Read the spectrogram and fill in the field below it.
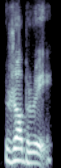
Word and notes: robbery: Indian

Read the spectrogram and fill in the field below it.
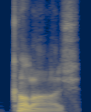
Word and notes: collage: British English

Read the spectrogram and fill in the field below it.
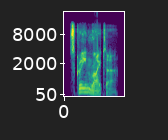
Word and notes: screenwriter: British English

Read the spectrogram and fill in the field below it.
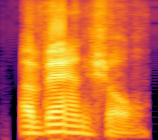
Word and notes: evangel: American English

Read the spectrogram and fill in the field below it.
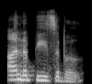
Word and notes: Unappeasable: Indian

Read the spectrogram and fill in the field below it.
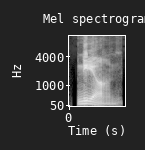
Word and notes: neon: American English

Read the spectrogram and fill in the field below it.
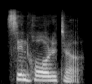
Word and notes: senhorita: Indian

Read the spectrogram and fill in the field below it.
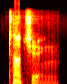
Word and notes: touching: British English

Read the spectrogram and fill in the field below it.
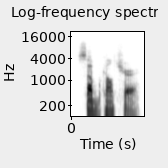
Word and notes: subculture: American English

